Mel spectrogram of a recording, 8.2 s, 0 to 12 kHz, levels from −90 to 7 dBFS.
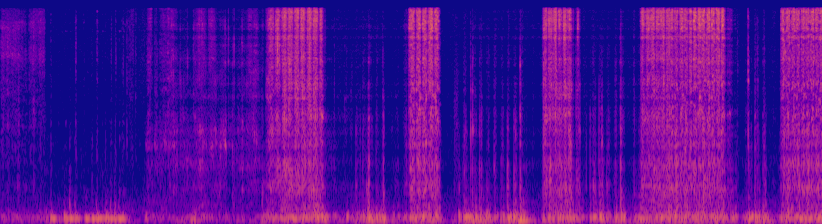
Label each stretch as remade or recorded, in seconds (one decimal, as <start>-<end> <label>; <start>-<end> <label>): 0.0-1.7 recorded; 1.7-4.1 remade; 4.1-4.7 recorded; 4.7-6.7 remade; 6.7-8.2 recorded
